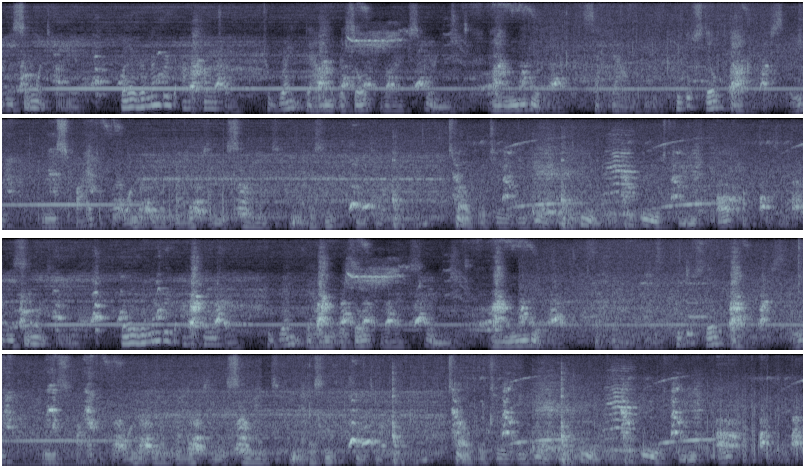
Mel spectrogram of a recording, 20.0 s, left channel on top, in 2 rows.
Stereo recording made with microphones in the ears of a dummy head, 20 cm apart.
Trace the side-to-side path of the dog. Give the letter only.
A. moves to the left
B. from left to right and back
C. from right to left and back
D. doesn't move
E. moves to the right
D.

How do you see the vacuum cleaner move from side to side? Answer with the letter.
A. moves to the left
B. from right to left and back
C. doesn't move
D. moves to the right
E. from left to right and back
C.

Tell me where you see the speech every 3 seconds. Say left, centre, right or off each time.
left, left, left, left, centre, centre, left.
